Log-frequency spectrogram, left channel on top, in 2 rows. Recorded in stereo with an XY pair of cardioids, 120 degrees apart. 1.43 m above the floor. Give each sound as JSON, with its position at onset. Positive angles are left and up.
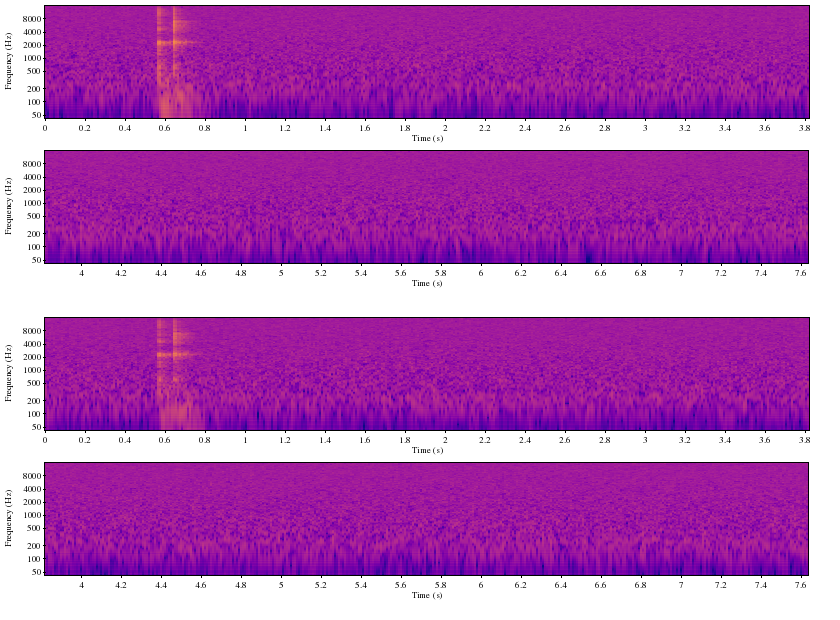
{"t": 0.6, "sound": "a finger snap", "azimuth_deg": 40, "distance_m": 1.2}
